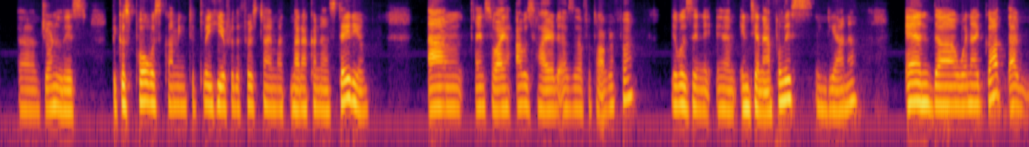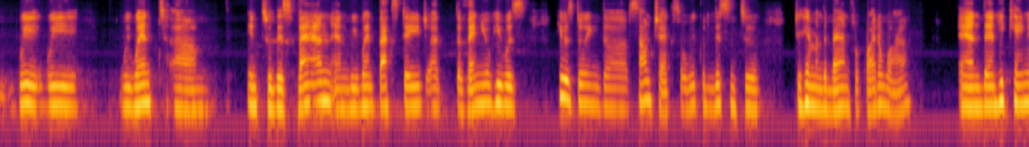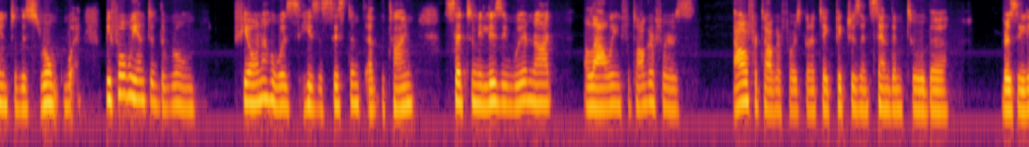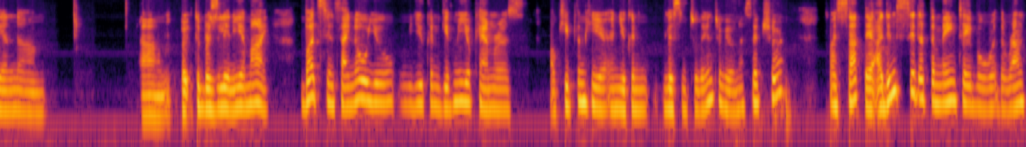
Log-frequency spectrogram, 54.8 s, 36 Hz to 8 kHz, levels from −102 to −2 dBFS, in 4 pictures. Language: English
